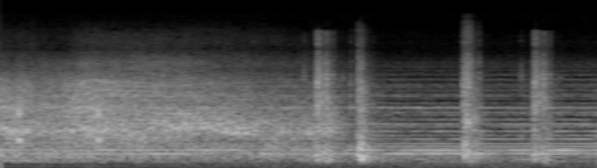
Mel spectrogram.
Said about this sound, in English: I turned around and I heard the police cars swinging into my cul-de-sac. The noise of cars pulling into my cul-de-sac.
